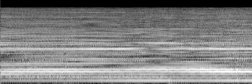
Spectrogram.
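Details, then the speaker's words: Gas boiler and water heater power venter with old crusty, long-unoiled motor, boiler not firing: loud steady electrical hum with strong fixed tones and no speed change; venter motor failing, needs a new motor. "yeah it's not firing it's the motor it's the motor need another motor"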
